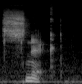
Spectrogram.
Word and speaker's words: SNCC: This is the SNCC but it says uh it's pronounced SNIK.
